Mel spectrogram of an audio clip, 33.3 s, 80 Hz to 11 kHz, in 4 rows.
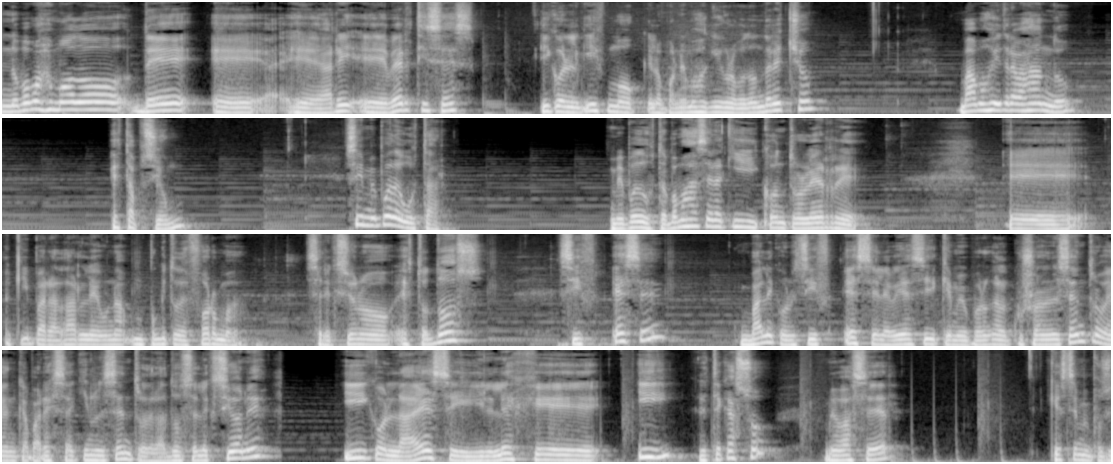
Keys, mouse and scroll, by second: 1.7 click, 2.7 right click, 3.8 shift+right click, 5.0 click, 6.7-9.7 drag, 11.8 scroll up 2, 12.4-15.2 scroll up 2, 19.0 right click, 19.8 shift+right click, 21.9 shift+s, 29.0 s.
